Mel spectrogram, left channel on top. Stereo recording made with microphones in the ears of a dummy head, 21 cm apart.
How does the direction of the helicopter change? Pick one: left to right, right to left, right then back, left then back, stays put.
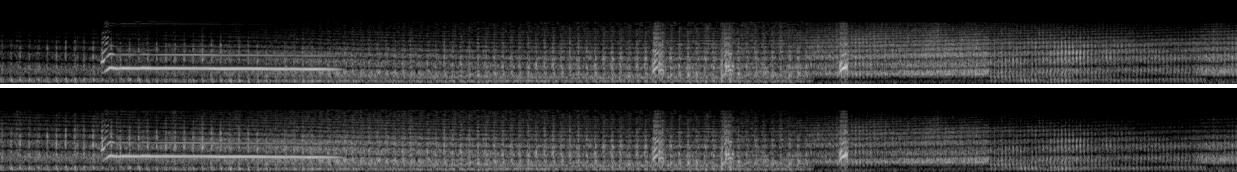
right to left.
